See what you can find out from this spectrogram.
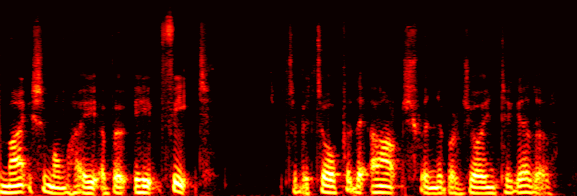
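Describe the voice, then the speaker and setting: A man with a Glaswegian accent speaks at a moderate pace. His voice is medium in pitch, with a dark, mellow tone and ordinary pitch variation. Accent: Glaswegian Scottish. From Scotland, Glasgow East End. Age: 80s+. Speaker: elderly storyteller. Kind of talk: personal storytelling. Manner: halting.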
